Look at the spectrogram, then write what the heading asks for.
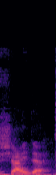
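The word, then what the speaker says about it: Shaeeda: Except they don't say that. She says Shaida. – Shaida. – Shaida. – Yeah, it's S-H-A-E-E-D-A. – I know how it's spelled, but she says Shaida. – I know. Yeah, there's one too many vowels.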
